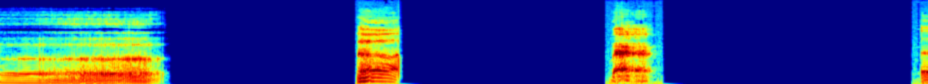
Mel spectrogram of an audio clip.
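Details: A long, drawn-out burp followed by short separate belches, from a royalty-free sound-effect compilation: burping.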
